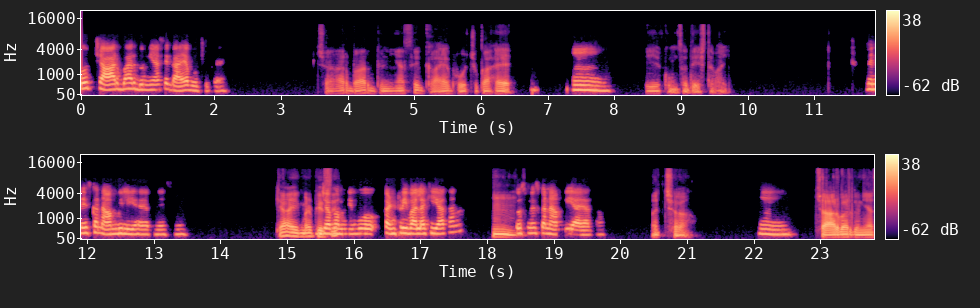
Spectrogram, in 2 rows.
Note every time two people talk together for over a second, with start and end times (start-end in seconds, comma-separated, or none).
none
